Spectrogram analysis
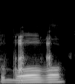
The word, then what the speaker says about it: Louisville: And by the way, that is the correct way to say it. You have got to pretend like you're slurring with a whole bunch of bourbon. That's Louisville.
